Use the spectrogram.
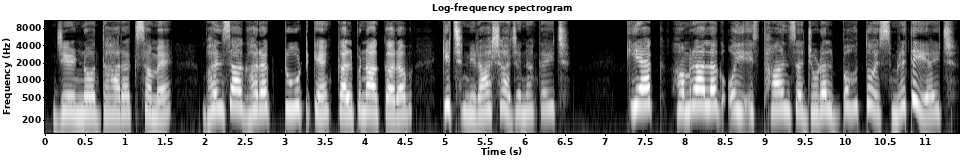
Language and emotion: Maithili, sad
